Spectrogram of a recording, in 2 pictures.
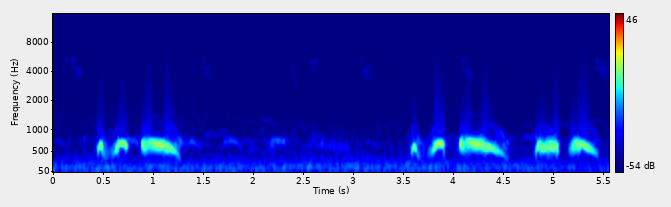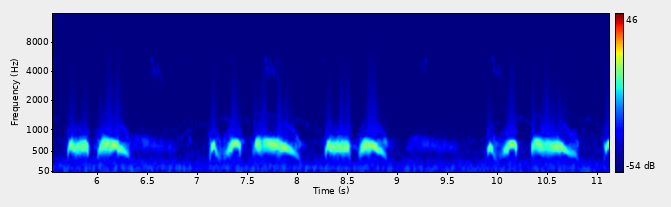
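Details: Ground decoy spotted dove at its third training session, calling much better: bursts of mellow, low coos in pairs and triplets, steady and repeated throughout, with faint high chirps from other birds.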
